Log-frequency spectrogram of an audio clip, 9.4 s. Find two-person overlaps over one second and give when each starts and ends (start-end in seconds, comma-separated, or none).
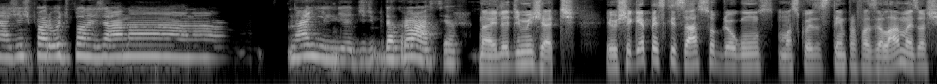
none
